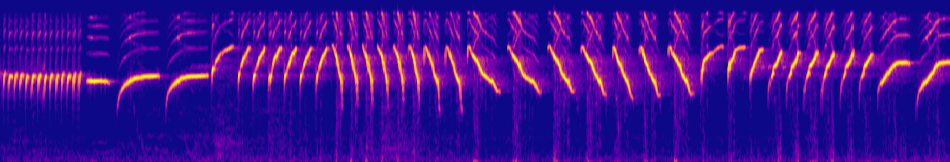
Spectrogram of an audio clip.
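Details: Canary song used to stimulate lazy birds into singing: rapid whistled trills, then a long series of bright, sweeping down-slurred notes repeated several times a second, high and clear with no other sounds.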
